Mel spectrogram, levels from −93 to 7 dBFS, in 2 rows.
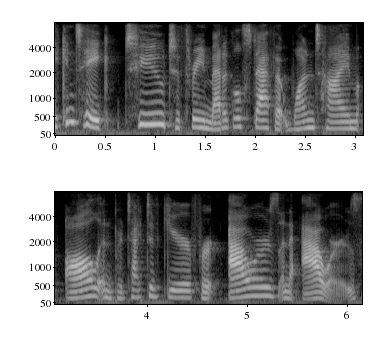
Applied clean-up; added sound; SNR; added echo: none; none; none; none.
